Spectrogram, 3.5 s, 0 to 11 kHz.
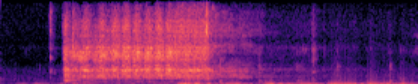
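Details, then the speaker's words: Nissan R33 Skyline with existing idle issue, restarted after spraying part with brake parts cleaner; brief crank then stumbling, lumpy idle that never settles, runs fine after several restarts; rough running, cause unconfirmed. "Oh, same problem. Come on. Come on. Not sure if you can hear this thing. That's terrible. Shut it off because that sounds bad."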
